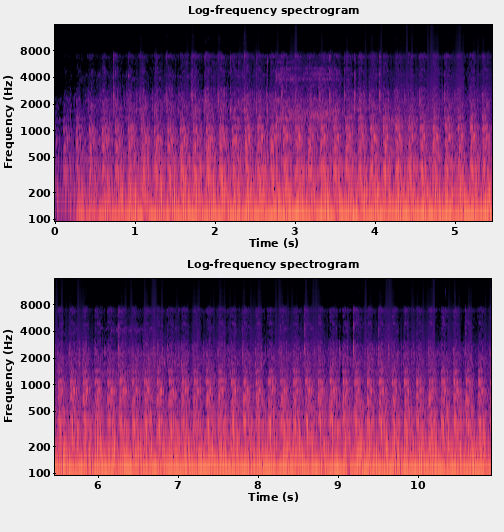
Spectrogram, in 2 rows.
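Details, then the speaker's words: 2018 Peterbilt 579 diesel with chronic hard starting, the day after the dealer replaced the priming pump assembly, sat under 24 hours: steady cranking at about three pulses a second for over ten seconds before it finally starts. "does not seem normal to me for it to be cranking this long okay there it finally started but that is not even 24 hours so that is a problem"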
